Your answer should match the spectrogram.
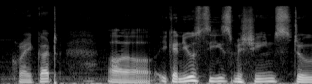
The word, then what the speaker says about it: Cricut: You can print these using Cricut machines like this one, or Cricut, I don't know how you pronounce it, but let me say Cricut.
